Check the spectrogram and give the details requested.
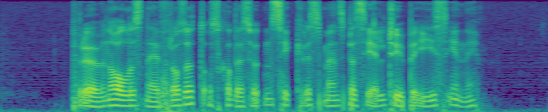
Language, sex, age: Norwegian, male, 31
